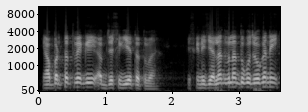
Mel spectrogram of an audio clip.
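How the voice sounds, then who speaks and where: Fast and a little high-pitched, a man teaching Hindi grammar walks listeners through exam-prep spelling in a casual way. He says each word again, quizzes them with "what will it be?", corrects himself now and then, and makes casual asides; the sound is narrow-band, like a phone.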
